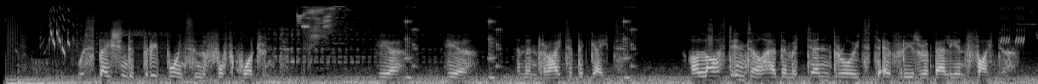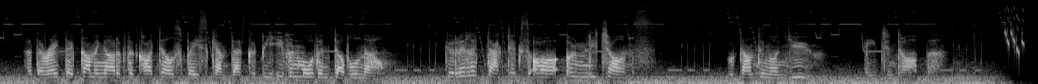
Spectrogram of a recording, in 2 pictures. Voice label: Character Space Military South African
